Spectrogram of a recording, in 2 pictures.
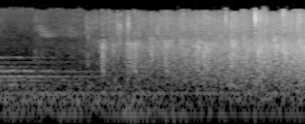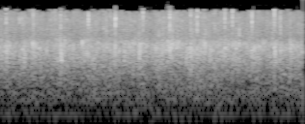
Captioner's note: applause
